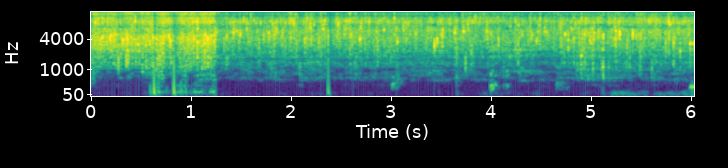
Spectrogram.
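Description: Fresh fish frying in a pan, a steady close sizzle and crackle that runs the whole time, with occasional pops and a brief stirring or clatter.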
